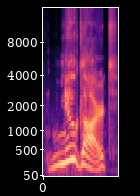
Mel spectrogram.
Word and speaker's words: nougat: streams okay so it's nougat nougat what is it there's no you do not pronounce the t no but it's you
